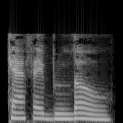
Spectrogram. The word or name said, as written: cafe brulot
